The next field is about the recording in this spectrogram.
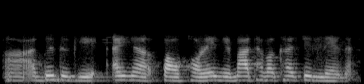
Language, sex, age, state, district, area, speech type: Manipuri, female, 18-30, Manipur, Kangpokpi, urban, conversation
